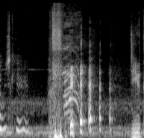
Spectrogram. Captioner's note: laughing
